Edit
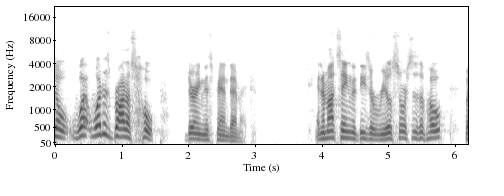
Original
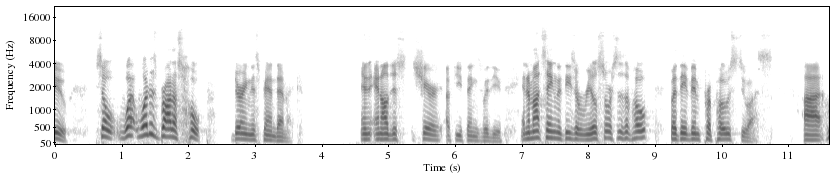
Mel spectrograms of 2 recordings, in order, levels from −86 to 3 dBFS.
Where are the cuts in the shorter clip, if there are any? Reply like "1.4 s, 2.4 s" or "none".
3.8 s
